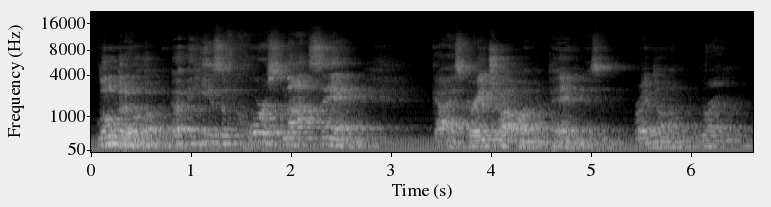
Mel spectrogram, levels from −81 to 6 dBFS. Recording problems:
off-mic speech; far
room echo; noticeable; dies away in 1.1 s
electrical hum; faint; throughout; 60 Hz, 25 dB below the speech

